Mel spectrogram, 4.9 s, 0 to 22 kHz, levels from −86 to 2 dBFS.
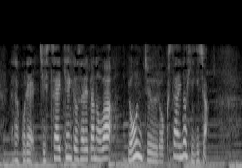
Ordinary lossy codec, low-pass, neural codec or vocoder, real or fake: MP3, 32 kbps; 7.2 kHz; codec, 44.1 kHz, 7.8 kbps, DAC; fake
